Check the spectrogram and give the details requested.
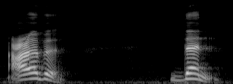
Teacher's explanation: با ساکن پہ قلقلہ ہوگا، عین کا مخرج اچھے سے ادا کرنا ہے باریک آواز میں وسط حلق سے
